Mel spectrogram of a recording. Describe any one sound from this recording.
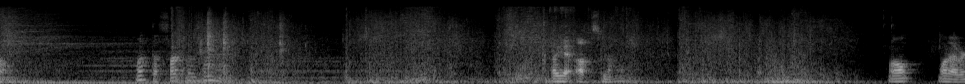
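Punches and blasts from a video game fight thud and crash.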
